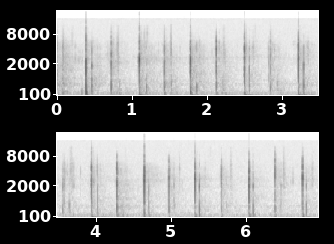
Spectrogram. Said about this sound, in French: Et elle sort de la pièce. Elle descend les escaliers.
